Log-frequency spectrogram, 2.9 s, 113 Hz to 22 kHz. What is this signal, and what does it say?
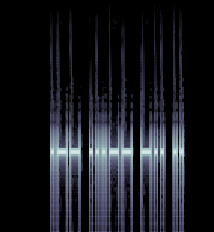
Morse code, heard as a keyed tone, about 28 wpm, 700 Hz. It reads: W3DI
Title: USA Call Signs - 4 Characters - 28wpm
